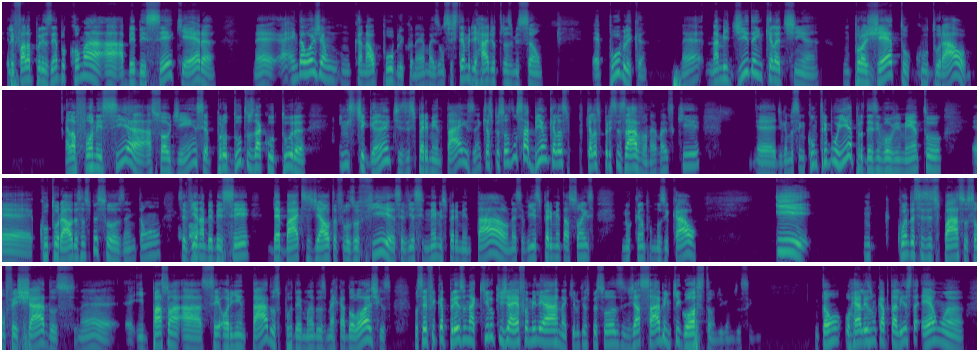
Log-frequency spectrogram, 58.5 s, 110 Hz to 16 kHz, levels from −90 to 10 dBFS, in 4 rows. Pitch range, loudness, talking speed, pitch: 135-195 Hz, -28 LUFS, 135 wpm, 155 Hz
